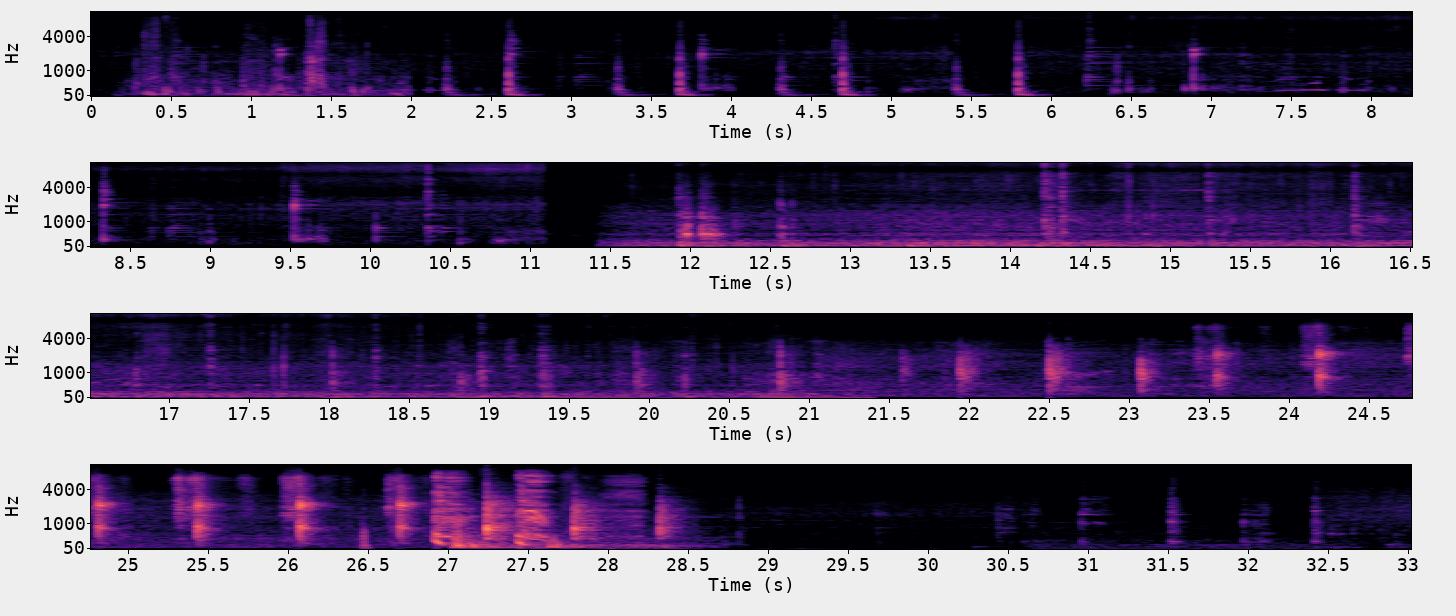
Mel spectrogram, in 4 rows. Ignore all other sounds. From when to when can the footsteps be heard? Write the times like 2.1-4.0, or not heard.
0.1-6.0.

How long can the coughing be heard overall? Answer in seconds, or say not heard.
2 s.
